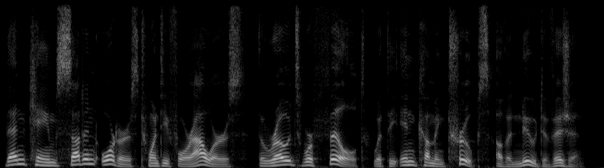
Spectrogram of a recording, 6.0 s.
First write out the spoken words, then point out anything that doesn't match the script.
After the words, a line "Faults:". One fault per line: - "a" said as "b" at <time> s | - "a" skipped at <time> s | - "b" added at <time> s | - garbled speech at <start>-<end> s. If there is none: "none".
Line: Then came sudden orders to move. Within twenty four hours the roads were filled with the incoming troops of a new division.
Then came sudden orders twenty four hours the roads were filled with the incoming troops of a new division.
Faults:
- "to move Within" skipped at 1.4 s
